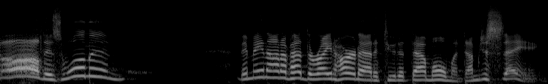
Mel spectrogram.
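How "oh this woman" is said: mock worn-out, fed-up, exasperated annoyance. Retelling the disciples reacting to a begging woman: imitating annoyed disciples. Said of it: "rolling their eyes and holding their ears".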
